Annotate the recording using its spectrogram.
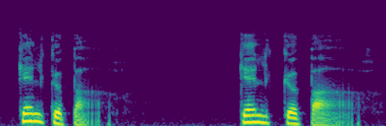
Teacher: Don't pronounce the final T.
